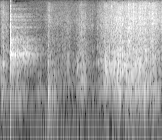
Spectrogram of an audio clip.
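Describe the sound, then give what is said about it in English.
Two sharp clinks against a dish, then a steady rattling rush as dry bacon and cheddar potato skin snack pieces pour out of their container onto a plate, scattering in a loud crackly cascade with no voices. “Let's open it up, see how this tastes. And let me get a plate so I can pour it out and show you.”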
